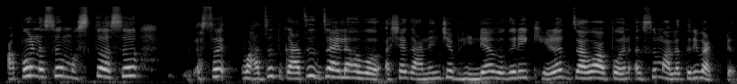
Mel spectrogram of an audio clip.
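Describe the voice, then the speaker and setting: A woman's voice: high voice, moderate pace, darkish tone, close to an everyday voice. A woman reading a teasing, playful young man. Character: playful young man, joking family friend.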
